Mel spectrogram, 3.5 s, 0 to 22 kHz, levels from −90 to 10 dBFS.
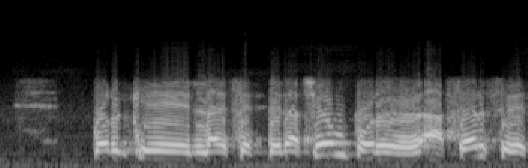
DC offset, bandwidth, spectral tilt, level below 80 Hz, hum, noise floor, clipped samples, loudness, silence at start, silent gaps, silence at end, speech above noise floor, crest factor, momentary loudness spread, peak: under 0.1%; 4.6 kHz; -7 dB/octave; -56 dBFS; none; -42 dBFS; under 0.1%; -17 LUFS; 0.1 s; none; 0 s; 26 dB; 12 dB; 4 LU; -6 dBFS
